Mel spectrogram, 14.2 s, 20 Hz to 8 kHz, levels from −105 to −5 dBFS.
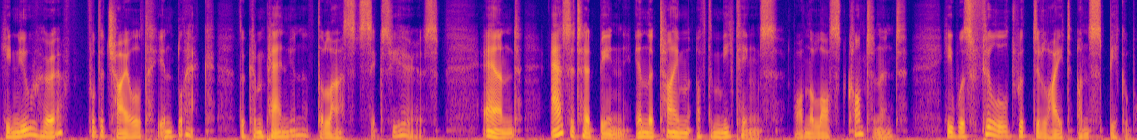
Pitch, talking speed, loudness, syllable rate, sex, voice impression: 95 Hz, 150 wpm, -25 LUFS, 3.9 syllables/s, male, very masculine, very adult-like, slightly thick, cool, sincere, calm, slightly elegant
